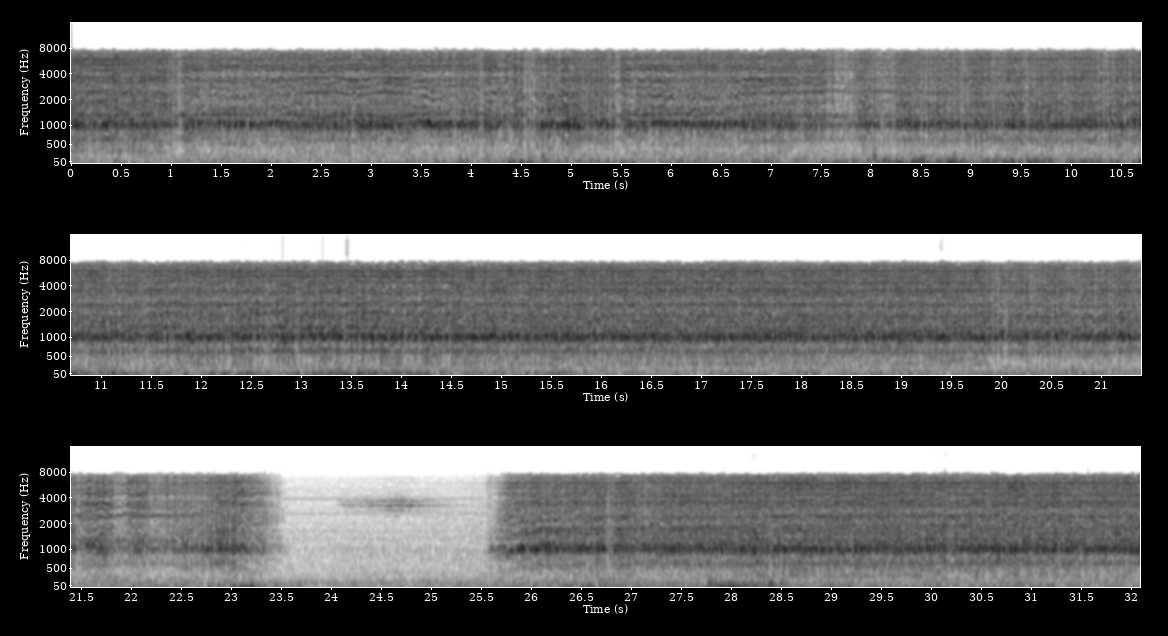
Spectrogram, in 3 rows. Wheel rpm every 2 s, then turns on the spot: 160, 160, 160, 160, 160, 160, 160, 160, 160, 160, 160, 90, 40, 160, 160, 160.
none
